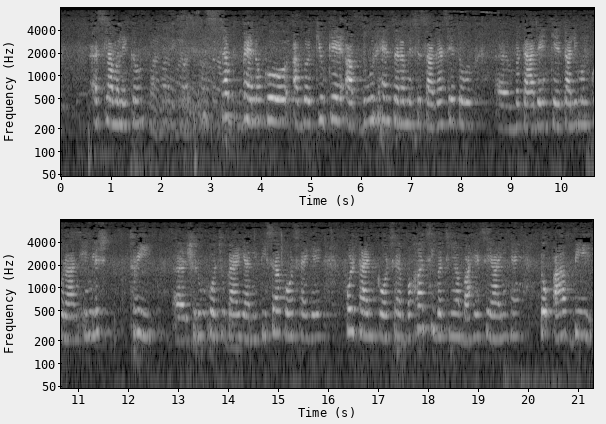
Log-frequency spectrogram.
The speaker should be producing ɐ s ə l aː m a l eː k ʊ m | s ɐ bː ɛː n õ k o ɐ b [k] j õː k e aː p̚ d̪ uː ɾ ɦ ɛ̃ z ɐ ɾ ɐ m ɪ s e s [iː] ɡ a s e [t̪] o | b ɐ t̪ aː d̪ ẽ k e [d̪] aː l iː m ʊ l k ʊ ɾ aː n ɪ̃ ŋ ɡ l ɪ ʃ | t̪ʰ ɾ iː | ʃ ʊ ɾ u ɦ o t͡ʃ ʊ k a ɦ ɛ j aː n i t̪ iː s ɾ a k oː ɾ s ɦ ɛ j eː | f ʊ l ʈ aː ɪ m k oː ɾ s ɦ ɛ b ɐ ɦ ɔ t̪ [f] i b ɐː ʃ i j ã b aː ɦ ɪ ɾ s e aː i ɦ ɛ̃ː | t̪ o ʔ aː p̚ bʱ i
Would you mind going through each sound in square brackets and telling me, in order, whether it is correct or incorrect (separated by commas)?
correct, incorrect, correct, incorrect, incorrect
